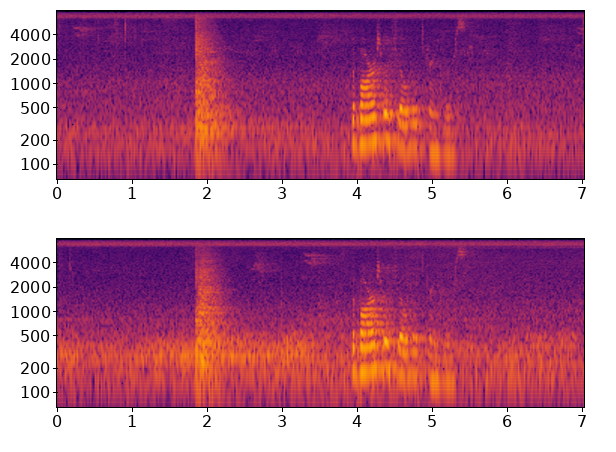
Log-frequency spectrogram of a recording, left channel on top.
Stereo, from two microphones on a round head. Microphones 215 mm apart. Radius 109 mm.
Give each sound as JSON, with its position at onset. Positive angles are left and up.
{"t": 1.8, "sound": "a door slam", "side_deg": 45, "distance_m": 7.5}
{"t": 3.9, "sound": "a woman speaking", "side_deg": 10, "distance_m": 0.9}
